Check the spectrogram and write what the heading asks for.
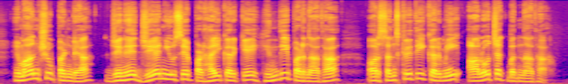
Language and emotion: Hindi, neutral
